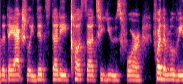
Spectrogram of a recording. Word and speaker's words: Xhosa: we formally started, that the X in our one of our languages in Southern Africa, it's pronounced like a click in the back of your mouth, like the way that you would call horses or train horses.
